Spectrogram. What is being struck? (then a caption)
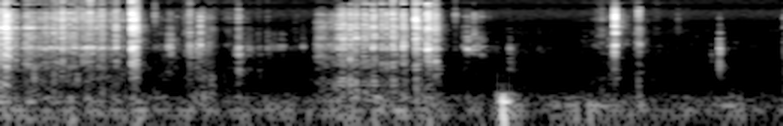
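Soap bar scraped with a blade. A box-cutter blade scrapes fine shavings from the edge of a dry, solid brown soap bar. Bright, gritty scraping bursts alternate with short, crisp ticks and one dull low knock midway. The strokes are close and dry, with quiet pauses between them.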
